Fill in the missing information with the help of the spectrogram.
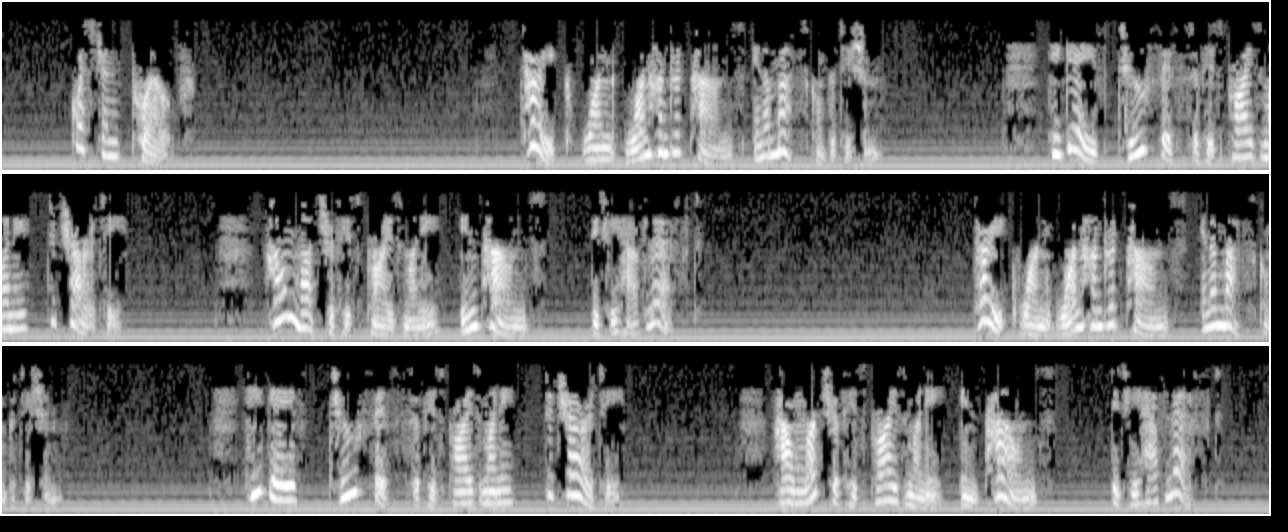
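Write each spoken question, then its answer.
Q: How much of his prize money, in pounds, did he have left?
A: £60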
